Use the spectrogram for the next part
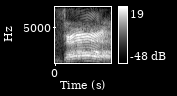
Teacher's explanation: فا کا مخرج ہے اوپر والے دانتوں کے کنارے. جب نیچے والے ہونٹ کے تر حصے سے لگتے ہیں تو ادا ہوتا ہے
